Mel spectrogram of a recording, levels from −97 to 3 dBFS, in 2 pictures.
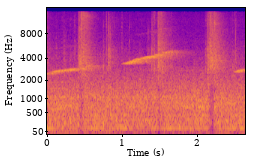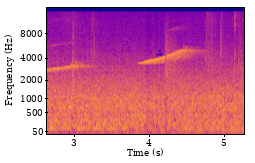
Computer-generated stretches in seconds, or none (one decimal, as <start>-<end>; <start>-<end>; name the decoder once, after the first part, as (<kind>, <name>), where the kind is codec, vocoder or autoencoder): none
